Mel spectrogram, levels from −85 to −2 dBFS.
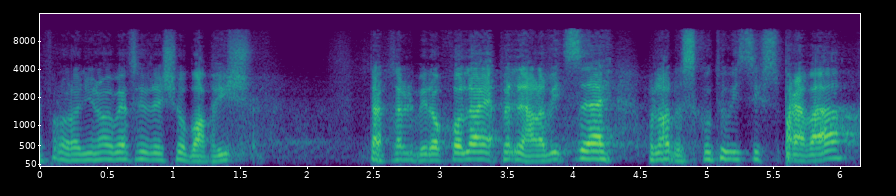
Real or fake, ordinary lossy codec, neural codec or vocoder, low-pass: fake; MP3, 96 kbps; codec, 16 kHz in and 24 kHz out, 0.4 kbps, LongCat-Audio-Codec, fine tuned four codebook decoder; 10.8 kHz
